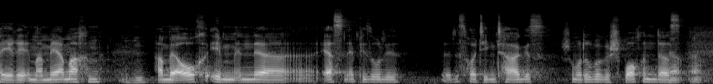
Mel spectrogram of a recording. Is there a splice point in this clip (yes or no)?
no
